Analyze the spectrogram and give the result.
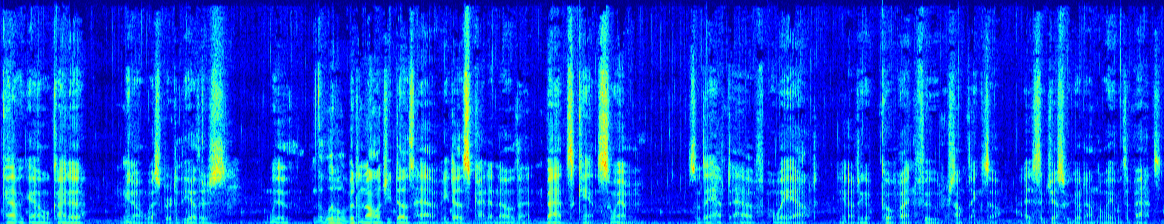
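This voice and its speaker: A man with an extremely deep, creaky voice talks through his moves in a tabletop game. He is casual and unhurried, feeling his way through each idea. Faint noise sits behind him. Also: expressive, a bit bright.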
